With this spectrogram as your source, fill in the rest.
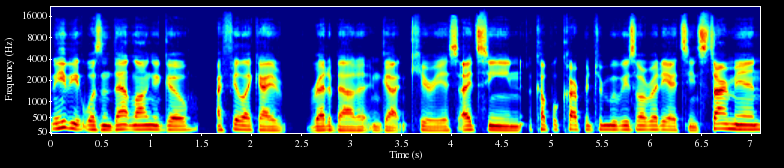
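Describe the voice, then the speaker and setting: A man with a plain, everyday voice, fairly quick pace, fairly even intonation and hardly any pauses. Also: medium pitch for a man. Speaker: podcast co-host. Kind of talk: casual chat.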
